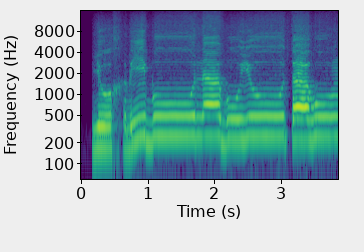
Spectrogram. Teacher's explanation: mim kosong bertemu ba Ikhfa Syafawi dengungkan dua harakat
